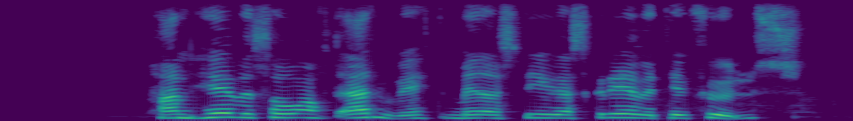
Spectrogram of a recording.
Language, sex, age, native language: Icelandic, female, 40-49, Icelandic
